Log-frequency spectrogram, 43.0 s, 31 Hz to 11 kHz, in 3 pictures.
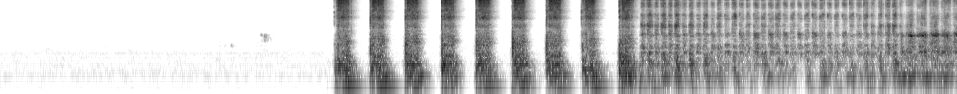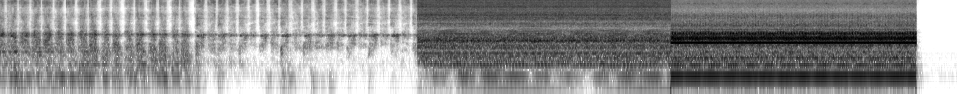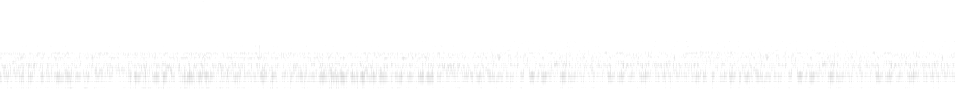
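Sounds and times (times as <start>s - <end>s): abrasive cloth rasping: 7.8s - 24.6s
brush scrubbing metal: 9.6s - 22.2s
machine rushing and whining: 20.6s - 28.1s.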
